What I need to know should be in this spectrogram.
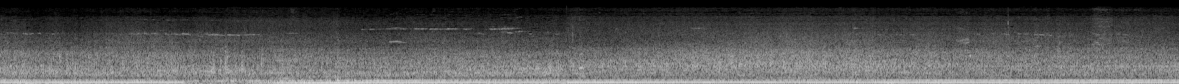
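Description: A bulldozer engine rumbles steadily, its pitch shifting briefly as it works.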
